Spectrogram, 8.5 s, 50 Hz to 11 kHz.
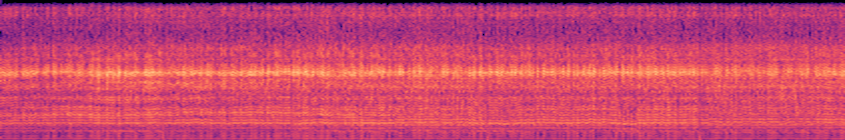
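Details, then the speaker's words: Force Pro 21 nitro engine on Todd Method break-in, pre-heated, idle raised to ensure starting: high steady buzz with a slightly burbly uneven edge and good smoke; running very rich as set for break-in, temperature about 189. "Let's fire her up. She's very rich."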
